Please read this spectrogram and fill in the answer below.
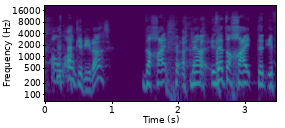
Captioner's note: laughs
